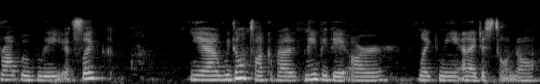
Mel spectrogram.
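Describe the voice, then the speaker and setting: A woman speaks at a moderate pace with a medium pitch. Her pitch varies in an ordinary way. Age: young. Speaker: podcast guest. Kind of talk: personal testimony. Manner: hesitant.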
